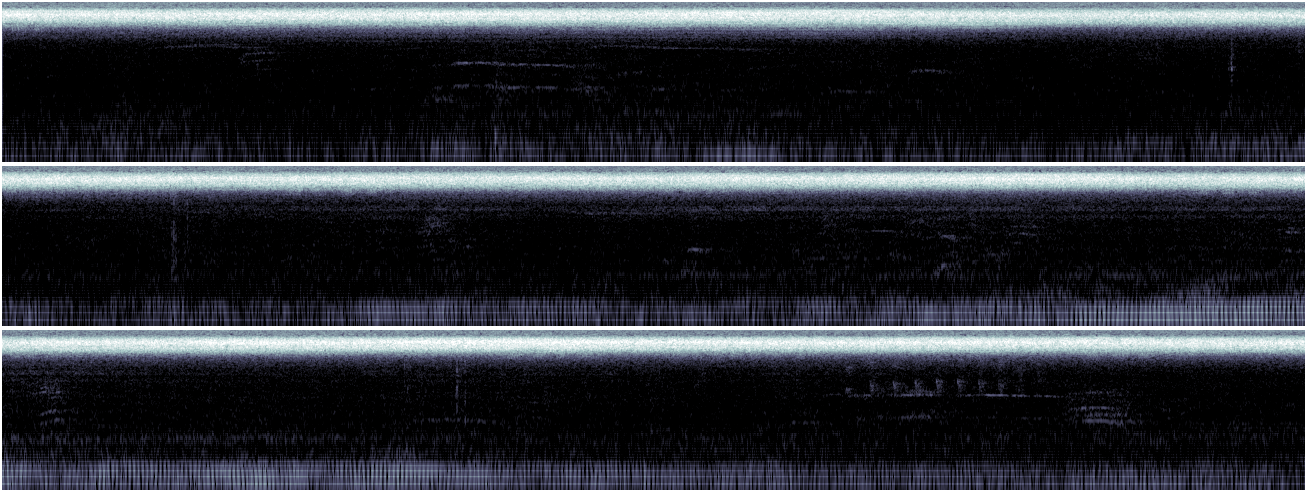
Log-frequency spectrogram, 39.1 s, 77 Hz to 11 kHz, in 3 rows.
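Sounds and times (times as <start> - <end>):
cicadas droning: 0.0 - 39.0.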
